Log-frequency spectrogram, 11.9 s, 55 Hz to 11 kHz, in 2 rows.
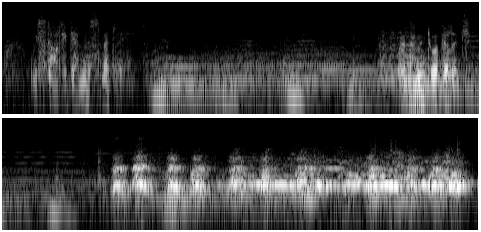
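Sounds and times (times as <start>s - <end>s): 
speech: 0.6s - 2.1s, 5.0s - 6.0s
mongrel dogs barking and howling: 7.2s - 11.9s.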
